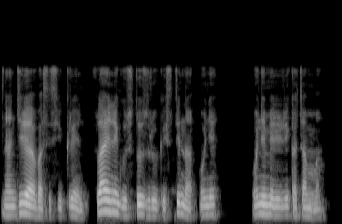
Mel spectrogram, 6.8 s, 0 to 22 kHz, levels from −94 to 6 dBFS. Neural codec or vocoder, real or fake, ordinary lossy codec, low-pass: vocoder, 44.1 kHz, 80 mel bands, Vocos; fake; none; 7.2 kHz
